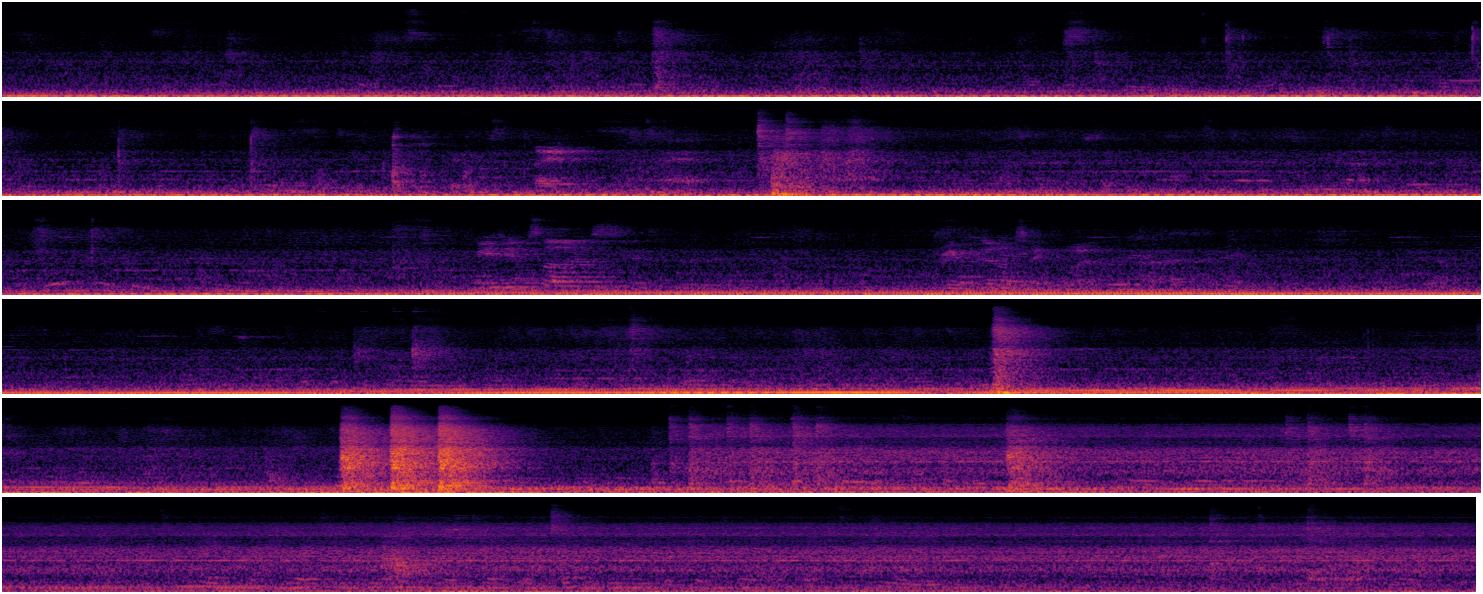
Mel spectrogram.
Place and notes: Newton Abbot Pumpkin Cafe at railway station
Newton Abbot, Devon, UK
